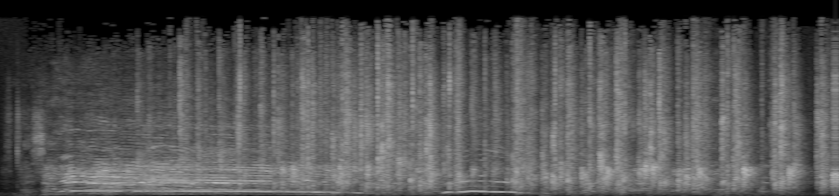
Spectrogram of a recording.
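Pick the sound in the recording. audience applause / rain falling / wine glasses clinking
audience applause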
